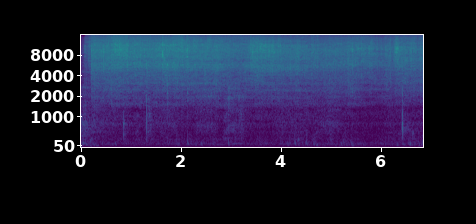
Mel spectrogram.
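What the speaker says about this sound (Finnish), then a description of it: "Nyt kun riisit on kuulotettu, heitetään sinne joukkoon sipulit ja valkosipulit kuulottumaan." Rice, onions and garlic sauté in a pan, giving a steady close frying sizzle and hiss with occasional soft scrapes from stirring, and no talk throughout.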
